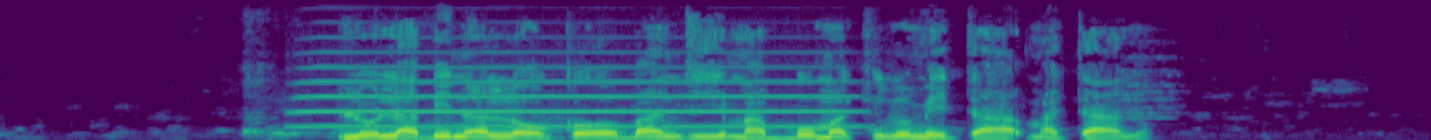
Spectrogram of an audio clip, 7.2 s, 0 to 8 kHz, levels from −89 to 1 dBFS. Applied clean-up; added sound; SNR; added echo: none; Trumpet; 13 dB; none.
